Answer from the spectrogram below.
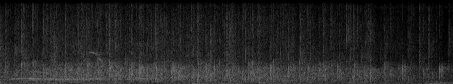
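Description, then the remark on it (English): Steady, dense applause from an audience for a band fills the whole stretch, a broad wash of many hands clapping at once, loud and sustained before tapering slightly toward the end. “Let's hear it up for ….”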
